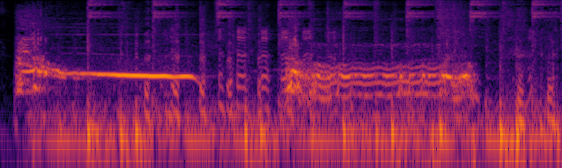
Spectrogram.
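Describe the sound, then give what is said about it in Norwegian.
Dogs howling in two long, loud drawn-out cries: the first a steady held note, the second a wavering chorus of overlapping howls, with faint rhythmic clicking behind them. A sound effect played on Radio Norge's Morgenklubben whenever dogs are discussed. “Det er en lyd som vi spiller hver gang vi snakker om hund.”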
